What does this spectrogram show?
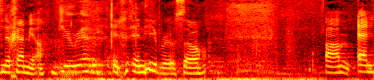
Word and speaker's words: Nehemiah: don't worry you say Nehemiah huh neiah not Nehemiah neemia you can say it however you want but it's neemia in Hebrew so um and yahu is this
